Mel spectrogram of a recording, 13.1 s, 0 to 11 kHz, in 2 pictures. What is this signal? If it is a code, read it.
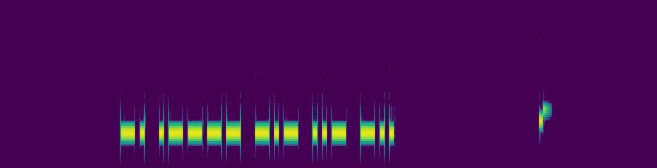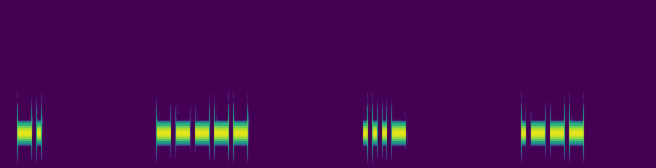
Morse code, heard as a keyed tone, about 25 wpm, spaced as for 12 wpm, 700 Hz. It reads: N1KUD N0VJ
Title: USA Call Signs - 8x Character Spacing - 25wpm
